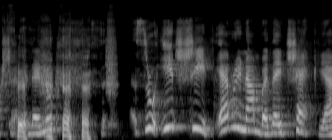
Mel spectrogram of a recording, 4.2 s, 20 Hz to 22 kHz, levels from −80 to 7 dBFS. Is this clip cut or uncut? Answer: cut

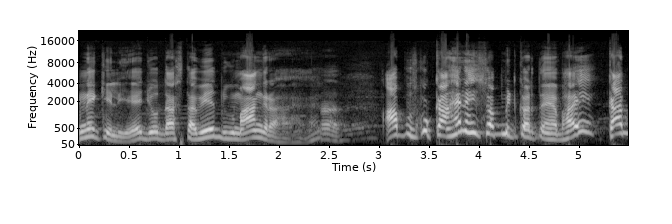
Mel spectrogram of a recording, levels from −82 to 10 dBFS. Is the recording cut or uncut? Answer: uncut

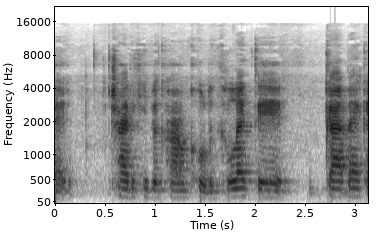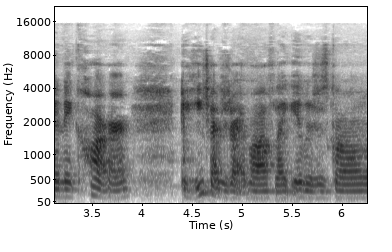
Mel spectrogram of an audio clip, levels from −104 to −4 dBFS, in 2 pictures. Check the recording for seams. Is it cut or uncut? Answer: uncut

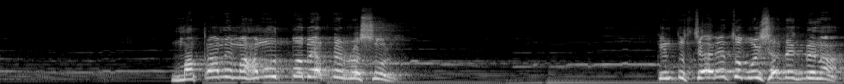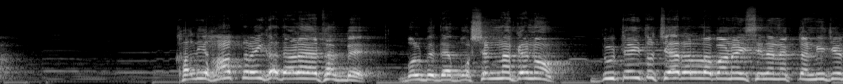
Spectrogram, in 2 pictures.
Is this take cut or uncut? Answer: cut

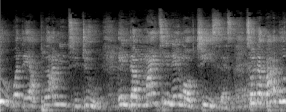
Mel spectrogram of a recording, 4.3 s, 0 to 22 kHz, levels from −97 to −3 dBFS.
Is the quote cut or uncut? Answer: uncut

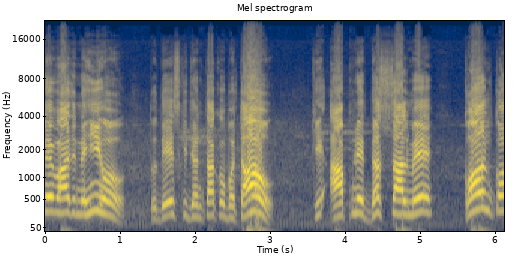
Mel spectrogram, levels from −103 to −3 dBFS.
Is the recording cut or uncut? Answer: uncut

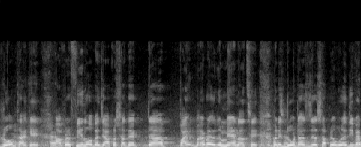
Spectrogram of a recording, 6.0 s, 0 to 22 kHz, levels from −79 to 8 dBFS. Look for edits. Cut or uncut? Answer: uncut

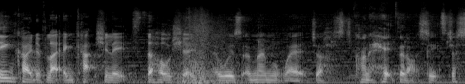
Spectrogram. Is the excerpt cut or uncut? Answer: cut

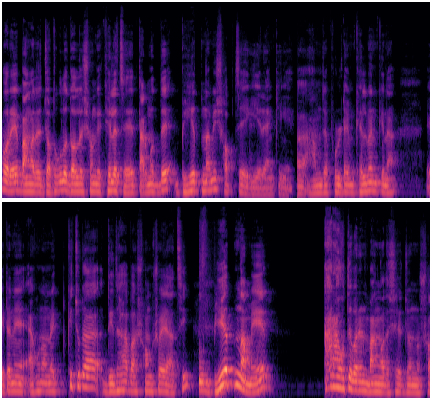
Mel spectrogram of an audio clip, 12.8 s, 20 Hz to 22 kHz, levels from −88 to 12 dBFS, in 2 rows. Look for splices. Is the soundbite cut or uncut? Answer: cut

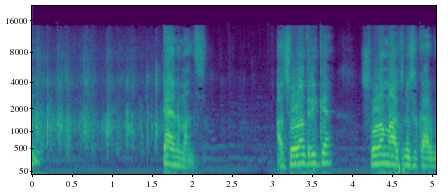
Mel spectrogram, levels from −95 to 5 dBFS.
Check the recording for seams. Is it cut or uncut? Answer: uncut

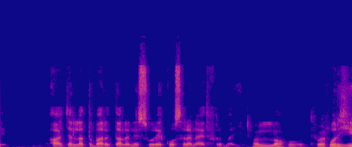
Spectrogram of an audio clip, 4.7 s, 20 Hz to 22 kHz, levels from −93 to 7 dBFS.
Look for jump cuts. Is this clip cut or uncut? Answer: uncut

